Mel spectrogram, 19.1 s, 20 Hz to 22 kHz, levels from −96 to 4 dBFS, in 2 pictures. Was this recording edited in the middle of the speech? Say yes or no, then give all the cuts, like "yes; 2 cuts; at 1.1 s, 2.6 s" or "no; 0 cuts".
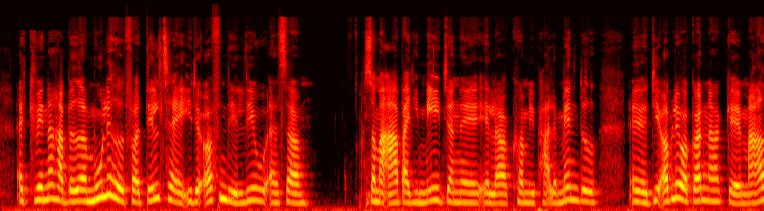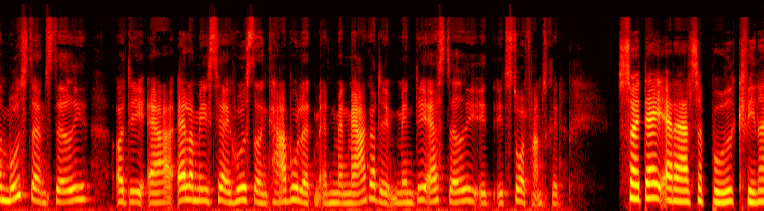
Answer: no; 0 cuts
